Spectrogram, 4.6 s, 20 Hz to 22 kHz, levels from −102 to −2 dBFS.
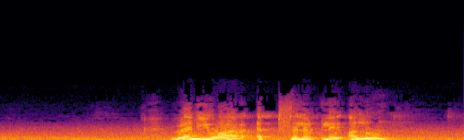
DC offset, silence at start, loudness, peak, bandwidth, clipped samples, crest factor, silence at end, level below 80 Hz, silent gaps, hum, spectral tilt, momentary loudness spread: under 0.1%; 0 s; -11 LUFS; -2 dBFS; 6.2 kHz; under 0.1%; 12 dB; 0 s; -40 dBFS; none; none; -8.5 dB/octave; 20 LU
